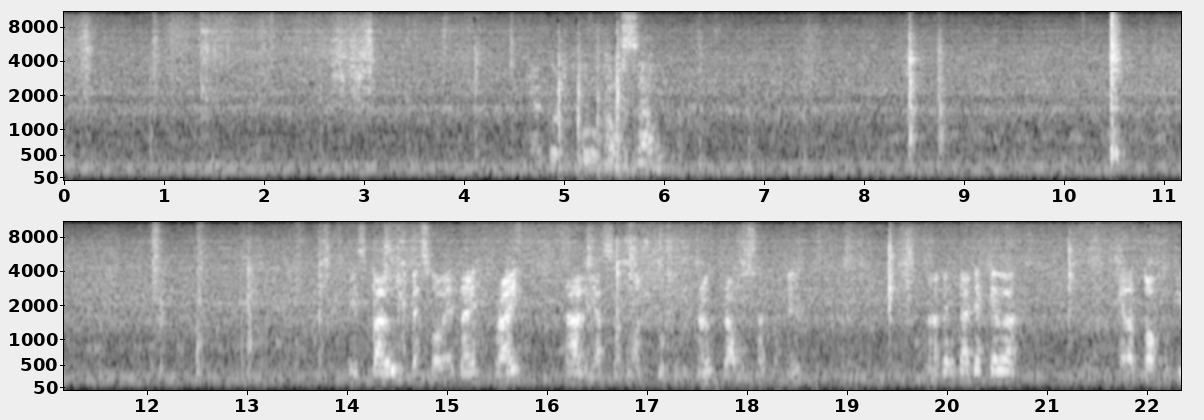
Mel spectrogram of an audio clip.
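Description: A spoon scrapes and stirs food in a pot.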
